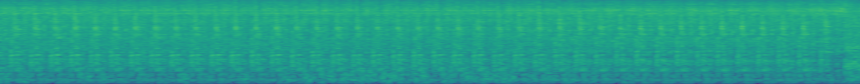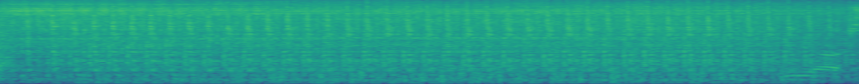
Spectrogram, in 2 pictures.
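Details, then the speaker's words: Suburban with new plugs, wires, cap, rotor and brake booster: busy valve-train clatter with quick ticking about three per second, squeak persisting; traced with valve cover off to one rocker arm. "is coming from this lifter I'm sorry this rocker I'm putting my point"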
